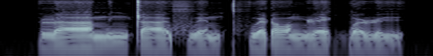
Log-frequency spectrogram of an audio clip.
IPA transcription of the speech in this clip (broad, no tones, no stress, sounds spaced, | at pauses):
ɭ aː m i ŋ ʈ aː xʷ ɛː m kʷʰ a ɽ ɔː ŋ ɭ ɛ ɡ͡b ɔ ɭ ɨ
